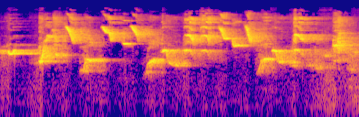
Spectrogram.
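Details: Samyong bird with a sharp voice delivers a varied string of piercing high whistles and lower slurred notes, dropping and rising in pitch, with short pauses between phrases.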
